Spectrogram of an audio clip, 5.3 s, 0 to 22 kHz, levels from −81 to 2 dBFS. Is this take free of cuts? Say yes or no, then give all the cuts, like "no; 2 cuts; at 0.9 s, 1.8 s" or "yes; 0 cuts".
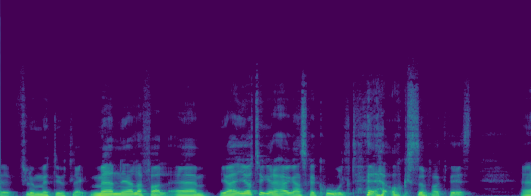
no; 1 cut; at 2.1 s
